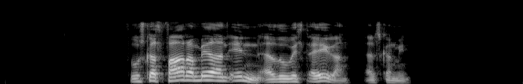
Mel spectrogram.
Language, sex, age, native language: Icelandic, male, 40-49, Icelandic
